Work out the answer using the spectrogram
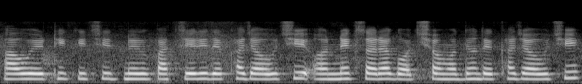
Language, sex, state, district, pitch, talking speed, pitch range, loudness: Odia, female, Odisha, Malkangiri, 250 Hz, 115 wpm, 245-260 Hz, -13 LUFS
